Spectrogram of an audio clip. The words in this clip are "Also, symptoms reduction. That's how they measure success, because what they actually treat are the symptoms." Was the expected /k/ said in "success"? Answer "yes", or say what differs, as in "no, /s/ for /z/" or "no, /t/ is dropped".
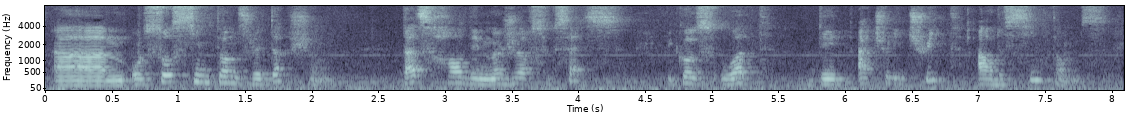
yes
